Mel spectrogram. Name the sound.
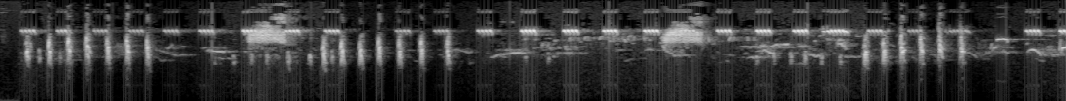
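blackbird song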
